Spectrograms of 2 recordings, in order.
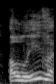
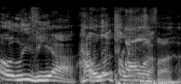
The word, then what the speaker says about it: Oliva: Well, the proper pronunciation if we kind of go espanol over here. It's Oliva, but it's he's pronouncing it Oliva.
